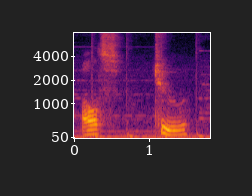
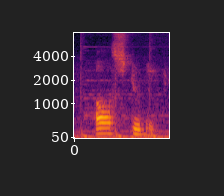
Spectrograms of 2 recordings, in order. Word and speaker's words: alstublieft: You simply change the JE to TU and pronounce it alstublieft. Alstublieft.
